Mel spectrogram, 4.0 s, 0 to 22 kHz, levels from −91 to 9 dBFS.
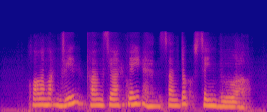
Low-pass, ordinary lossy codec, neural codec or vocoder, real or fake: none; none; codec, 16 kHz, 0.5 kbps, FreqCodec, smaller model; fake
